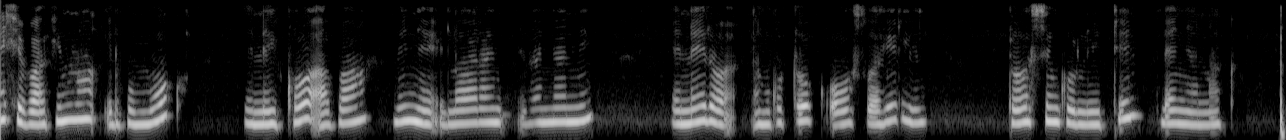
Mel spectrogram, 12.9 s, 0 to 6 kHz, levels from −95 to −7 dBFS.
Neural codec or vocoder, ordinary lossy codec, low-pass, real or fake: codec, 16 kHz, 16 kbps, FunCodec, trained on Chinese and English, 50 frames a second; none; 5.4 kHz; fake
